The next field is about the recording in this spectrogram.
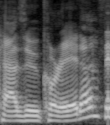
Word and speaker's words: Hirokazu Koreeda: Hirokazu Koreeda.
